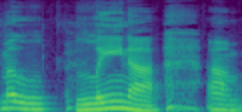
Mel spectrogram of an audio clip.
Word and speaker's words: Milena: Milena, I keep saying your name wrong. I've known her for years, but it's Milena.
